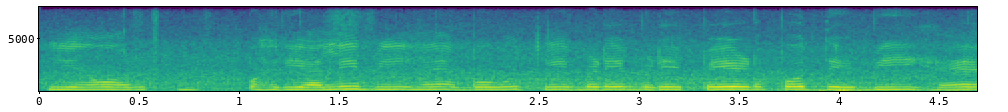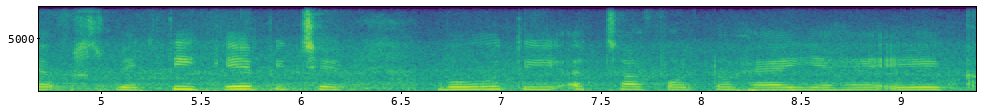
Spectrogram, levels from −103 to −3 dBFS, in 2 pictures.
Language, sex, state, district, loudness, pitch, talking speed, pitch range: Hindi, female, Rajasthan, Bikaner, -17 LUFS, 230 Hz, 160 wpm, 220-240 Hz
